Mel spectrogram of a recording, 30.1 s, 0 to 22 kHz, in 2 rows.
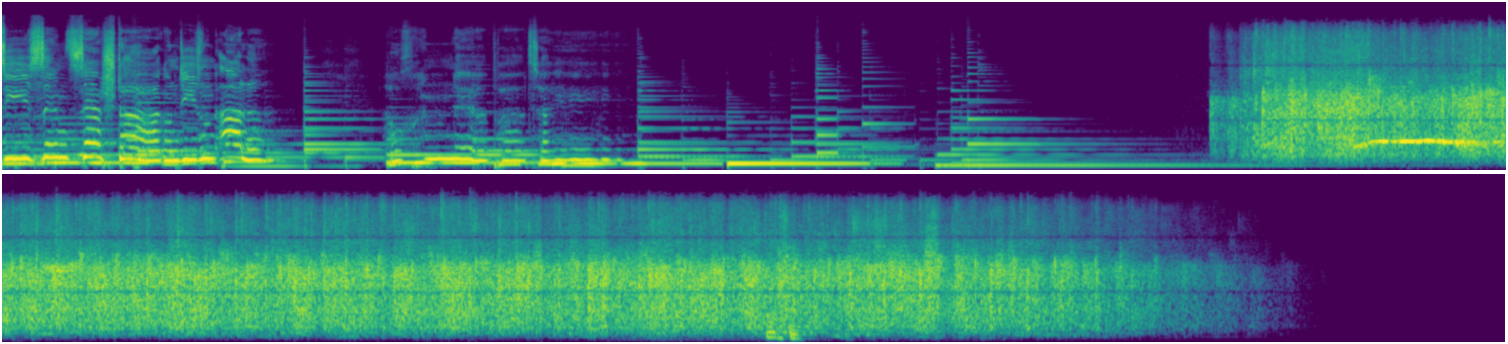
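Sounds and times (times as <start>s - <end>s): crowd whooping: 12.1s - 17.6s, 20.8s - 25.2s
audience applauding: 12.1s - 28.2s.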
